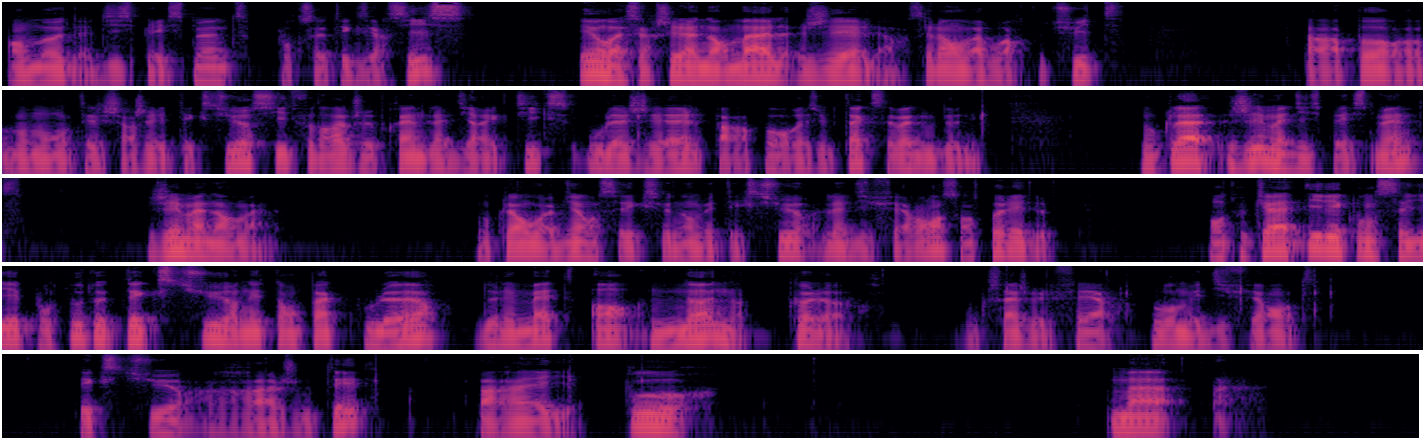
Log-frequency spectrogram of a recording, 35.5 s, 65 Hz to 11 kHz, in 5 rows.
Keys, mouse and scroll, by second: 10.7-13.5 middle drag, 13.5-28.2 drag, 28.2-29.9 middle drag, 29.9-32.0 drag, 32.0-34.5 middle drag, 34.5-35.5 drag.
